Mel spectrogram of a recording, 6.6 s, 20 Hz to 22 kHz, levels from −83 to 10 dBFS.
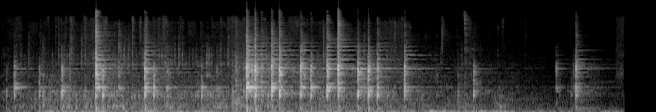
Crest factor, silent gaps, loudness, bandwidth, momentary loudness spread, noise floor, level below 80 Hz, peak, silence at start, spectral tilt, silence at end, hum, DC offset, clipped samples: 22 dB; none; -18 LUFS; 16 kHz; 23 LU; -48 dBFS; -42 dBFS; 0 dBFS; 0.15 s; -2.5 dB/octave; 0.35 s; none; under 0.1%; under 0.1%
